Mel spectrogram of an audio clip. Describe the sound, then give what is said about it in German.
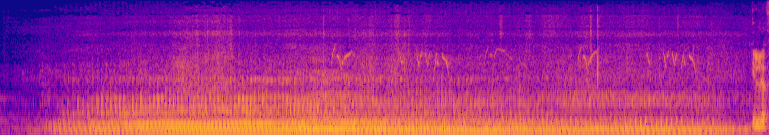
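Deep, sustained elephant rumbles throb loudly for several seconds, layered and resonant, with faint higher chirps and calls flickering above them, as elephants communicate with one another. “Was bei Menschen und Elefanten auch ganz ähnlich ist, sie kommunizieren miteinander.”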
